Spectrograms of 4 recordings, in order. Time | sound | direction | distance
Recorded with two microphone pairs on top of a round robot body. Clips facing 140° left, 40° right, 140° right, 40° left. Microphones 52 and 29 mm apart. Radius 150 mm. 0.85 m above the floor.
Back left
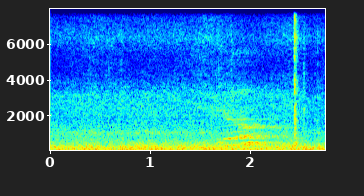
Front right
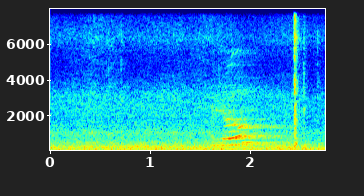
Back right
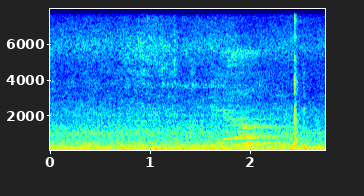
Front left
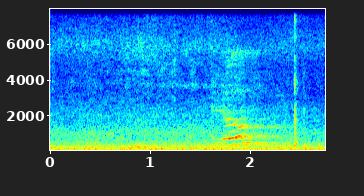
1.6 | a child speaking | 5° right | 1.4 m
